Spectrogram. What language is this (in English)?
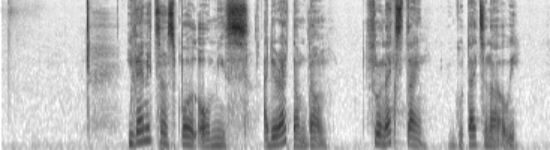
Nigerian Pidgin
